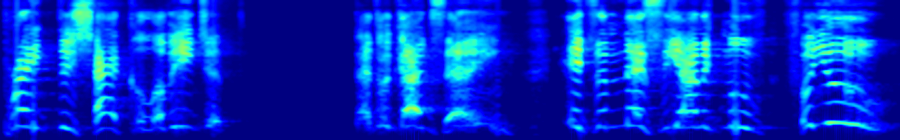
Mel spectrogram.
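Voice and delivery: high, loud preacher's shout; fiery preaching. Acted. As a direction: thunder it from the pulpit. Rabbi preaching at full force.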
